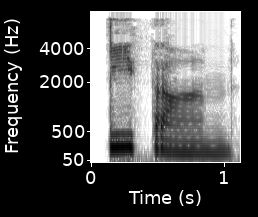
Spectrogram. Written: aethon

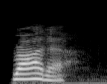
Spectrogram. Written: rada

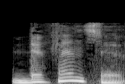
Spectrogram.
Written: defensiveness

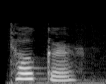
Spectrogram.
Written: toker

